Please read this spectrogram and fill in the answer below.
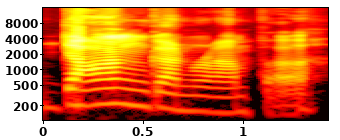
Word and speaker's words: Danganronpa: no worries and yes it is pronounced don gunrampa i know that because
